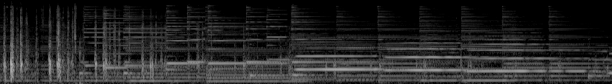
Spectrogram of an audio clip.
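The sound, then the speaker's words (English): The hooves of a big horse carrying two riders clip-clop in a quick, even rhythm for the first second or so, then fade as sustained melodic tones carry on steadily to the end. “Shraga and Riffle got onto the big horse, and they rode for a few hours.”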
